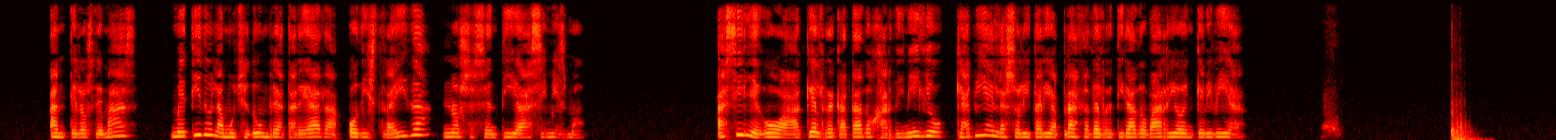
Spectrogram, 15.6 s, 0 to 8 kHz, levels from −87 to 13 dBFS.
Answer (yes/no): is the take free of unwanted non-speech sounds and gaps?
no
